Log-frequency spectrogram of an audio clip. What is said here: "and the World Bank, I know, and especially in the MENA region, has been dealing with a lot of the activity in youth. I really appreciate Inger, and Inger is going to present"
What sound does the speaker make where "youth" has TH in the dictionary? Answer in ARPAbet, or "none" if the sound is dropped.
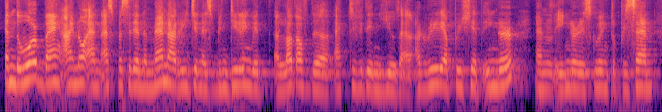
S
